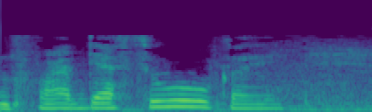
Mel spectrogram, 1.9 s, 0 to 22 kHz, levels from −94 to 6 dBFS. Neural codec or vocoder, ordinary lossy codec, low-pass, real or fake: codec, 16 kHz, 16 kbps, FreqCodec, smaller model; MP3, 24 kbps; 7.2 kHz; fake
